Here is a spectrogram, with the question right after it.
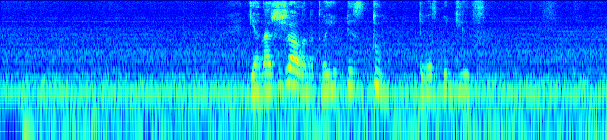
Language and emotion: Russian, angry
